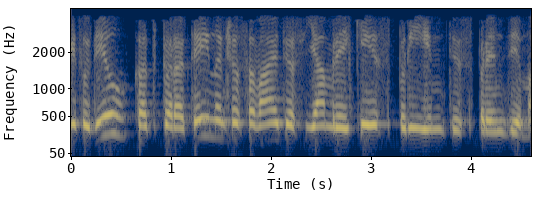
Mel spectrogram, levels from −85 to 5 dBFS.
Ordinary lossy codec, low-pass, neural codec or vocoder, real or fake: MP3, 32 kbps; 3.6 kHz; none; real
